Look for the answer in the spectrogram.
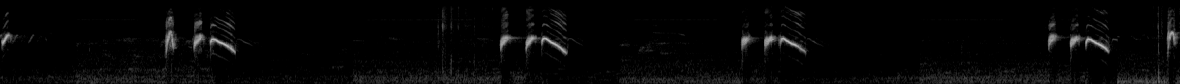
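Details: Female white-eye calling from a cage to excite the male's song; bursts of two or three sharp, downward-sweeping high chirps recur about every three seconds, with soft rustles between.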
